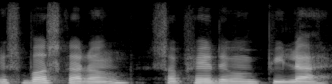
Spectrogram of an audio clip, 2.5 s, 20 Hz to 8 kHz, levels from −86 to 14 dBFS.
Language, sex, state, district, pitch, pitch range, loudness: Hindi, male, Bihar, Saran, 150 Hz, 145-170 Hz, -19 LUFS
